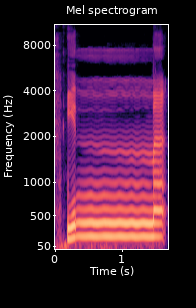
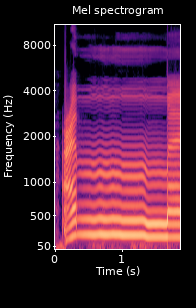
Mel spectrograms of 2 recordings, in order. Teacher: Nah, huruf yang bertasydid itu kita baca dengan cara ditekan basicnya, kecuali ya pada huruf nun dan mim. Kalau huruf nun dan mim itu dia dibaca dengan ditahan, karena ada hukum gunnah. Kalau nun dan mim bertasydid, contohnya inna ditahan 2 harokat dia.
